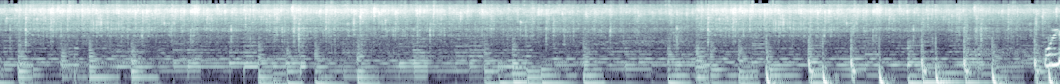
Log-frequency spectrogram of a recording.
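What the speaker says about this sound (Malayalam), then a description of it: "ഈ എണ്ണയിൽ തന്നെ ചതച്ചെടുത്ത ഉള്ളിയിട്ടൊന്ന് വഴറ്റി കൊടുക്കാം" Crushed shallots sautéing in hot oil for a spicy chammanthi, a continuous loud sizzle with clattering stirring throughout and some steady background noise.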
